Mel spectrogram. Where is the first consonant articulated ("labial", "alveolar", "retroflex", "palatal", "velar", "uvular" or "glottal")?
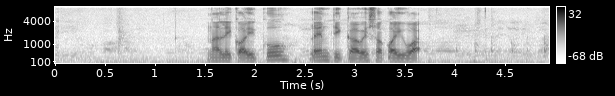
alveolar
